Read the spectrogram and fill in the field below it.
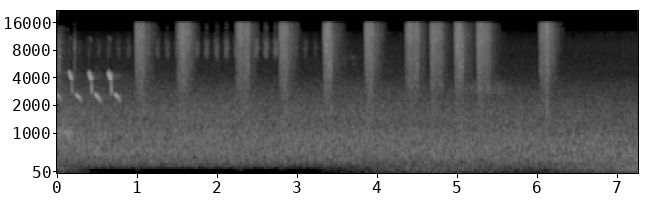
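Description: Footsteps tread on grass.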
